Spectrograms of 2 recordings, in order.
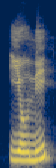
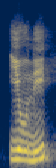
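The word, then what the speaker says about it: Juni: সাথে রিপিট করবেন ইনোয়ার ফেব্রুয়ারি mace April মাই ইউনি ইউলি August September অক্টোবা November December ঠিক আছে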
